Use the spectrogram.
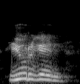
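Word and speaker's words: Jürgen: In Mexico is Jurgen. Jurgen. So I should call him Jurgen.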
